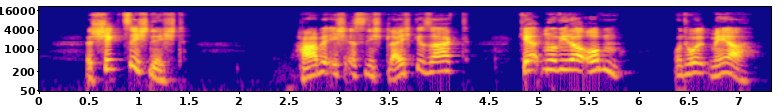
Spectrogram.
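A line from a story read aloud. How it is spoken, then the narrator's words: Soldier calling out. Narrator (German): rief der Soldat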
